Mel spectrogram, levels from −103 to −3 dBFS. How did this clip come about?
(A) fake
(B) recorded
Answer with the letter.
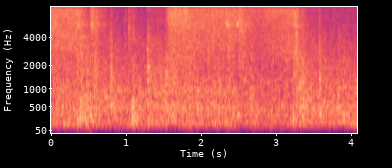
B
